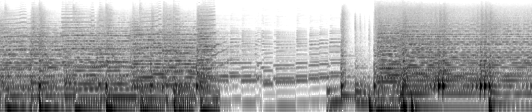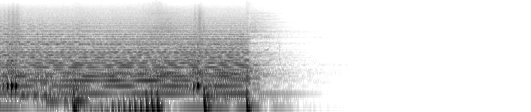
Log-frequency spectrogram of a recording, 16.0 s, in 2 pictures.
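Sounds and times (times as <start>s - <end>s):
big band: 0.0s - 12.8s.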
